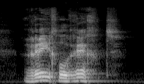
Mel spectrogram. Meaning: 1. downright 2. completely straight, level 3. following a straight line
- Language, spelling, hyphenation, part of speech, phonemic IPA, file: Dutch, regelrecht, re‧gel‧recht, adjective, /ˌreː.ɣəlˈrɛxt/, Nl-regelrecht.ogg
